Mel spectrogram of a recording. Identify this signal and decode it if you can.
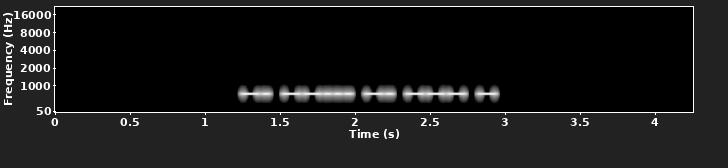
Morse code, heard as a keyed tone, about 34 wpm, 700 Hz. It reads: N7NOT
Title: USA Call Signs - 5 Characters - Repeated 3x - 35wpm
